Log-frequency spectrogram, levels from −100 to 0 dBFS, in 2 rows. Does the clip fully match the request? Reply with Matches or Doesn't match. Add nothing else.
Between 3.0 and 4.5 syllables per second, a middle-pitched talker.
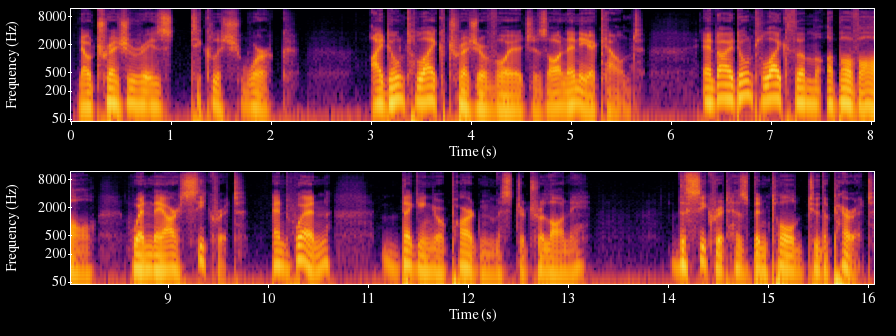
Doesn't match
